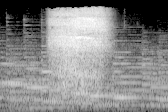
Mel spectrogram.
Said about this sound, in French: Ses yeux se remplirent de larmes et sa trompe commença à couler. Il se mit à renifler bruyamment.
